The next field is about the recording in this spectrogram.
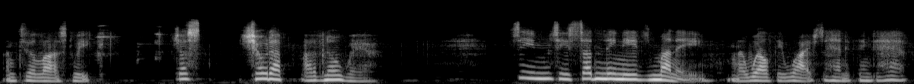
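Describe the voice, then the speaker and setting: A woman playing a wealthy, troubled, elegant woman, confiding in a halting, dramatic 1940s radio manner. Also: fairly low pitch, animated, vocal fry, no room sound, exaggerated voice. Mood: troubled, resigned. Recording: muffled, noisy 1940s radio recording.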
